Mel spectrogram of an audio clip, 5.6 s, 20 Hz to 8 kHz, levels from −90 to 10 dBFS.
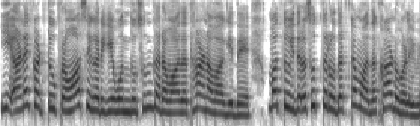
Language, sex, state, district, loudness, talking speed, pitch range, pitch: Kannada, female, Karnataka, Bangalore, -13 LUFS, 115 wpm, 260-335 Hz, 295 Hz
